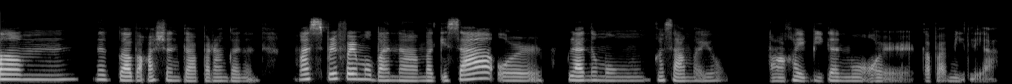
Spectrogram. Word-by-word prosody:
um, 235 -1 +7 0.7
nagbabakasyon 190 -3 +1
ka 160 -1 -1
parang 165 0 -5
gano'n, 160 +1 -8 0.4
mas 240 +2 +5
prefer 250 -1 +6
mo 230 -3 -2
ba 180 -1 +1
na 175 -1 -2
mag-isa 220 +11 +5
or 180 +1 -3 0.2
plano 190 0 +3
mong 175 0 -10
kasama 170 -4 -4
yung 170 +2 -12 0.4
mga 160 0 -2
kaibigan 175 0 -4
mo 165 0 -7
or - - -8 0.3
kapamilya? 155 -1 -10
180 Hz, 125 wpm, -24 LUFS, 170-205 Hz, 0.7 s, um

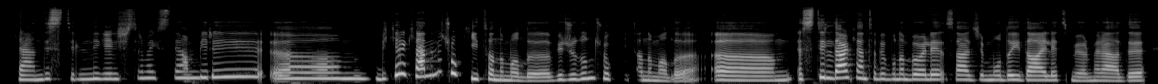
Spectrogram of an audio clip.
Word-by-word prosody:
Kendi 220 +3 -1
stilini 245 +1 -3
geliştirmek 285 +4 -4
isteyen 300 +1 -2
biri, 320 +1 0 0.6
ımm, 275 - +1
bir 245 - 0
kere 465 - +4
kendini 380 +4 +4
çok - - +2
iyi 255 -2 +3
tanımalı, 180 -8 -1
vücudunu 235 +6 0
çok 260 -4 -4
iyi - - -26
tanımalı. 180 -7 -4 0.2
Imm, 195 0 +2
e, 245 - -1
stil 295 +4 +2
derken 300 -2 +6
tabii 250 -2 -4
buna 235 -1 -1
böyle 230 0 +2
sadece 220 -2 -1
modayı 210 0 0
dahil 200 -1 +3
etmiyorum. 185 -4 -5
Herhâlde, 175 0 -1
230 Hz, 145 wpm, -25 LUFS, 195-275 Hz, 0.6 s, derken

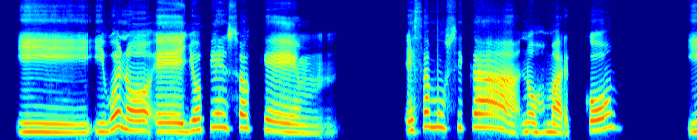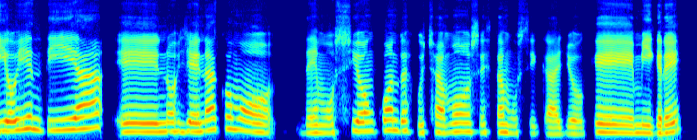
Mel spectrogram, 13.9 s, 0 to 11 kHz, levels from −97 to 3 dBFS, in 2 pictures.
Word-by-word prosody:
Y 195 -2 0
y 205 0 -2
bueno, 235 -5 +4
eh, 210 -1 +3
yo 240 +2 +3
pienso 310 +1 0
que 210 -5 +2 1.1
esa 240 +9 +1
música 310 -1 +3
nos 205 -2 -2
marcó 230 - +1 0.7
y 215 +3 -2
hoy 245 +5 +2
en 260 -3 -1
día, 260 +6 +1
eh, 200 0 +2
nos 215 0 -3
llena 215 +4 +1
como 240 -9 -2 0.2
de 180 +1 -9
emoción 215 +5 -3
cuando 240 +1 -1
escuchamos 200 0 -4
esta 195 0 -6
música. 170 -4 -6
Yo 155 0 -7
que 190 -2 +1
migré, 180 +4 0
210 Hz, 120 wpm, -24 LUFS, 190-250 Hz, 1.1 s, bueno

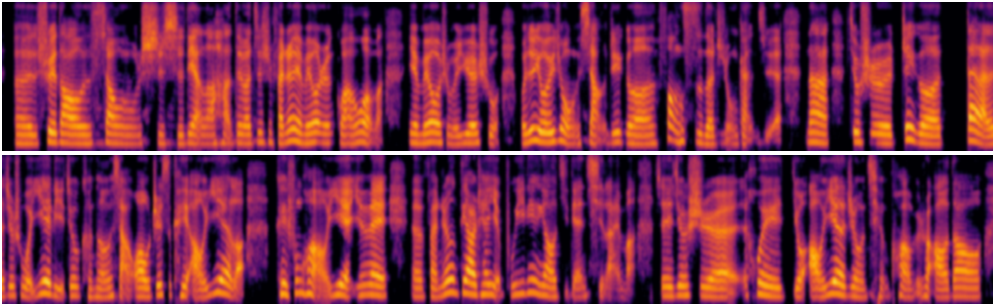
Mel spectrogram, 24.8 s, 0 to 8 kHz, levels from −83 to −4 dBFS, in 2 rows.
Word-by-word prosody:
呃， 170 -1 -1
睡 195 +3 +3
到 175 -2 +3
上 175 +1 0
午 165 -1 -8
10- 175 0 +2
10 170 0 +1
点 175 -1 +3
了 165 0 -1
哈“， - - -2
对 180 0 -3
吧？ 175 0 +1
就 195 +3 -6
是 195 0 -5
反 175 -1 +3
正 220 +3 +5
也 205 -4 +4
没 180 - 0
有 195 +2 +4
人 180 -1 -1
管 170 0 -1
我 200 - +2
嘛， - - -6 0.3
也 185 -1 +1
没 180 +1 -1
有 195 0 +4
什 180 -2 -6
么 160 0 -5
约 180 +2 +1
束， 170 -3 -4 0.3
我 175 - -1
就 220 - +4
有 200 -4 +5
一 - - +3
种 170 -7 -2
想 - - +1
这 195 +2 -1
个 170 -1 0
放 220 0 -1
肆 195 -3 -6
的 165 -2 0
这 170 +2 -8
种 85 -1 -11
感 - - -4
觉。 - - -6 0.3
那 195 -3 +2 0.2
就 200 - 0
是 180 -3 0
这 250 -1 +2
个 165 -2 +2 0.3
带 225 -2 +5
来 - - +6
的 160 - +1
就 185 +2 -3
是 190 - -6
我 165 - -1
夜 230 +1 +3
里 175 -5 -4
就 185 0 -5
可 165 - -9
能 165 0 -4
想： - - 0
“哦， 170 0 +3
我 165 - -2
这 195 +3 +1
次 205 - -5
可 195 - -5
以 - - +4
熬 155 - +1
夜 235 +5 +1
了， 380 +1 0 0.4
可 220 - -2
以 215 - +2
疯 245 +4 -5
狂 225 0 +2
熬 - - 0
夜， 200 -1 +4
因 195 +2 -4
为， 195 -3 +6 0.3
嗯， 170 -1 -4
反 170 -1 -2
正 240 +6 +1
第 245 +1 +1
二 220 -2 +7
天 210 +1 -2
也 - - 0
不 200 -2 -12
一 220 +2 -4
定 250 -1 -3
要 175 -3 0
几 170 - -15
点 175 - -4
起 190 - -3
来 - - -6
嘛。 - - -6 0.3
“所 180 - -5
以 180 - -1
就 195 +1 -1
是 170 -4 +2
会 185 -6 0
有 165 - -1
熬 - - +2
夜 225 +6 +4
的 200 -3 +4
这 180 - -3
种 160 -2 -3
情 170 -2 -6
况， - - -2
比 - - -13
如 - - -9
说 - - +1
熬 155 0 +1
到 170 0 0
180 Hz, 270 characters per minute, -21 LUFS, 170-200 Hz, 0.4 s, 二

